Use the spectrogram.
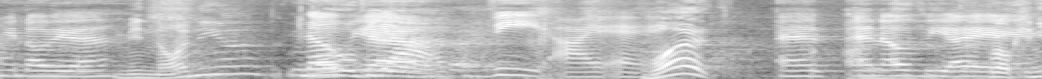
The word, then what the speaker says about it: novia: Novia. Minonia? Novia.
